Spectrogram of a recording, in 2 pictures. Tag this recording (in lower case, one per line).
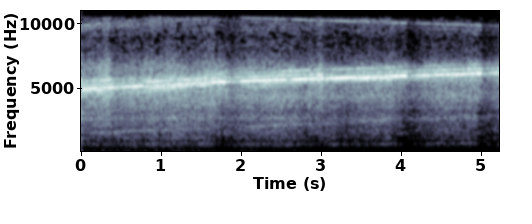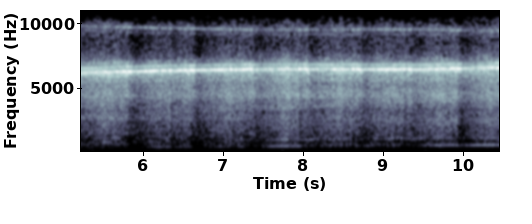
aircraft
helicopter
vehicle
